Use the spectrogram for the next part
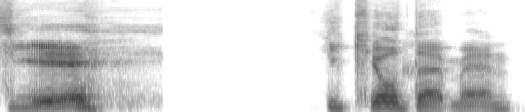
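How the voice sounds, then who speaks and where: Young man, slow unhurried talk, fairly high voice, dry close sound, joking movie commentary. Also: gravelly, fairly bright tone, no room sound. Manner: joking, swears, laughs a lot. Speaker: podcast co-host.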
